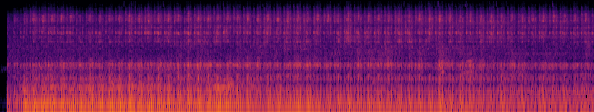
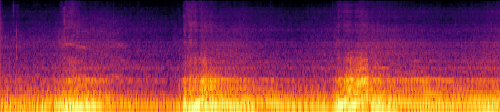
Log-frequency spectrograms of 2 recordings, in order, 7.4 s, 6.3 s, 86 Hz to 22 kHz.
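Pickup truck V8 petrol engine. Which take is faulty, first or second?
first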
